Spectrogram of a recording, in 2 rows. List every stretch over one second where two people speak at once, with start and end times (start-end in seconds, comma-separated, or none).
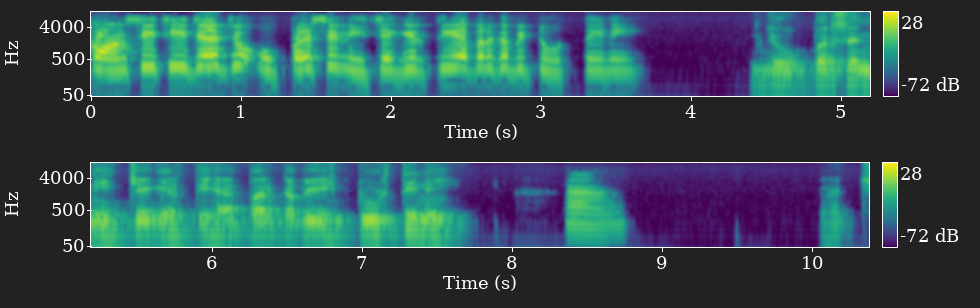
none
